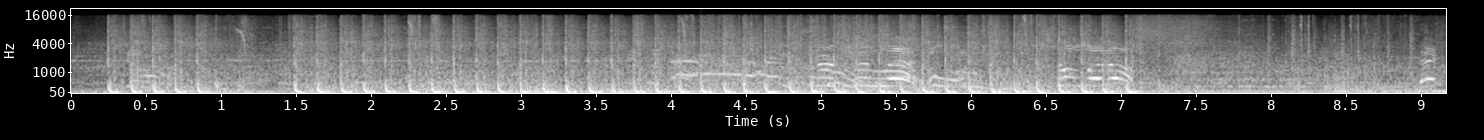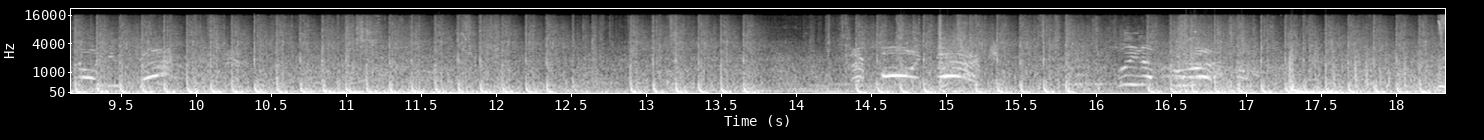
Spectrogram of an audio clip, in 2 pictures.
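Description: Gunfire from the Call of Duty WWII campaign, dense and continuous with sustained rapid bursts, a mix of music and battle noise throughout and brief lulls, loud and close.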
